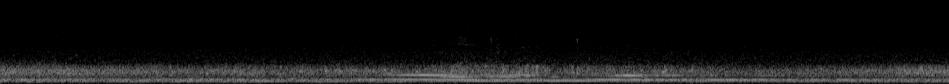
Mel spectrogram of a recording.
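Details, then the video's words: Whale song with low, gently wavering moans and a few short higher whistles rising from the middle, over a heavy continuous underwater roar. "Relaxing Whale Songs - Immerse Yourself in the Melodies of the Deep"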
